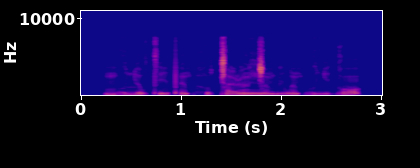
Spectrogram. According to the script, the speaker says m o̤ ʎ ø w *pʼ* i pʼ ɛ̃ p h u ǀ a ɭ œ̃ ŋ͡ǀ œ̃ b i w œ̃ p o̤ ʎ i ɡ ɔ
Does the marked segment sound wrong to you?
yes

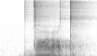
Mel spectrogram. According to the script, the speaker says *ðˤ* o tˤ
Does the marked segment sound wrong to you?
yes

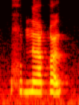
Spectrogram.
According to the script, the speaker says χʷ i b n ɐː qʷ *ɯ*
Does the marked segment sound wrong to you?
no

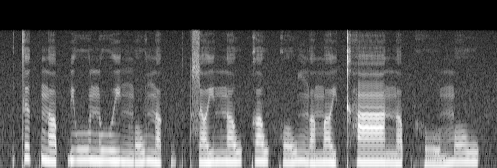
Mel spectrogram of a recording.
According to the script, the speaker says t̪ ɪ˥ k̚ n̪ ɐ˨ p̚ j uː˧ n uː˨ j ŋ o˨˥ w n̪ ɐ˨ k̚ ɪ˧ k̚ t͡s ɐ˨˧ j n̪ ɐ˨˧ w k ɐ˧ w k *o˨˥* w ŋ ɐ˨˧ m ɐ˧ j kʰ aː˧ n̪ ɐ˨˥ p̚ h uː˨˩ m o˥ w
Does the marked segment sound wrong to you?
no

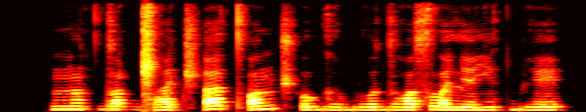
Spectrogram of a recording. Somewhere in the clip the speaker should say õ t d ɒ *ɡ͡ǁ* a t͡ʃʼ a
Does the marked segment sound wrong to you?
no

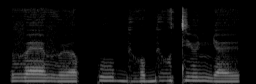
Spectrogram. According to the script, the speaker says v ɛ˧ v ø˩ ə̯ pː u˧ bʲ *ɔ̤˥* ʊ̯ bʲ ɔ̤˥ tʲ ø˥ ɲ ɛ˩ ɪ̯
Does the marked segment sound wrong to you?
yes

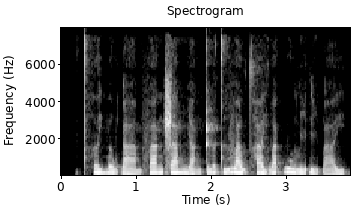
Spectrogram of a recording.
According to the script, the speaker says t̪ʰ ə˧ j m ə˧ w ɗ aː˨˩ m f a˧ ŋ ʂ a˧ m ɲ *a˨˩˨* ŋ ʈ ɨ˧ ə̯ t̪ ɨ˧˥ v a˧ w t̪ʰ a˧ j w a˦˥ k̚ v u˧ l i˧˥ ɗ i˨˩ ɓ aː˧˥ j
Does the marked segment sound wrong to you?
no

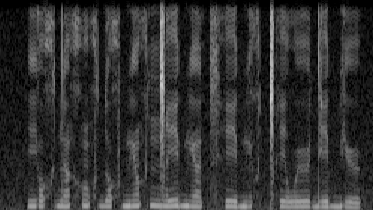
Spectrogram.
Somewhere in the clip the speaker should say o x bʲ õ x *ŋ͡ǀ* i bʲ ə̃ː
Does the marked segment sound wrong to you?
no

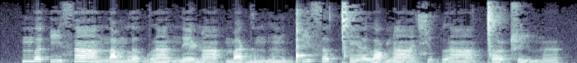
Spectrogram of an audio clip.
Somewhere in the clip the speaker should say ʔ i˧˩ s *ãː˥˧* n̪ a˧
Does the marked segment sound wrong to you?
no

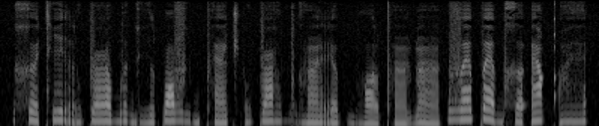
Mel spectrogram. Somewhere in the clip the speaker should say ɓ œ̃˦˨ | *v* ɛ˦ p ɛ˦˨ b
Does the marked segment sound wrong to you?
no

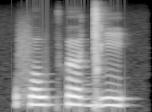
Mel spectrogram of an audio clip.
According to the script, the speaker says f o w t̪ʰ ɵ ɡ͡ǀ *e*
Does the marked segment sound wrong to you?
yes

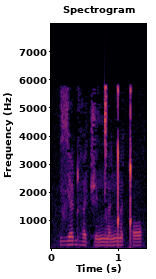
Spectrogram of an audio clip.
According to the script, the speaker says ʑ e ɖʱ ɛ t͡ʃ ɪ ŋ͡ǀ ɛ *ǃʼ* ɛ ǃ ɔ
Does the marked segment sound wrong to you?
yes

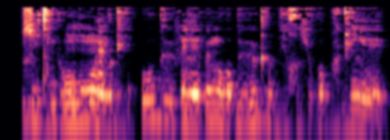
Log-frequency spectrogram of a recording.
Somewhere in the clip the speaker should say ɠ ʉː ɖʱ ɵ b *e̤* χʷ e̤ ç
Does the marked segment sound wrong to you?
no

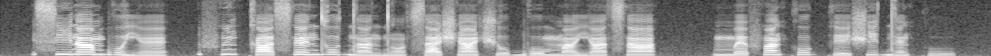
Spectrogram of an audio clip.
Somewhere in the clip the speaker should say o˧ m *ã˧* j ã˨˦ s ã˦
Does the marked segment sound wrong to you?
yes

